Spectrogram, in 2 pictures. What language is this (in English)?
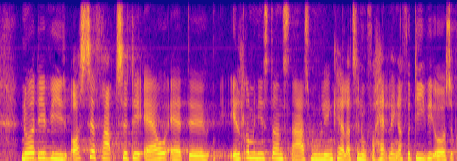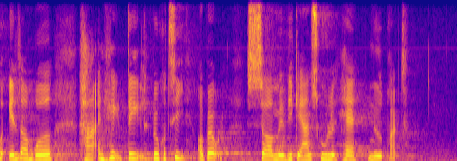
Danish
